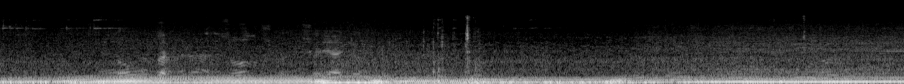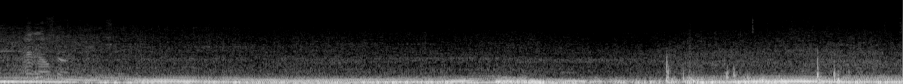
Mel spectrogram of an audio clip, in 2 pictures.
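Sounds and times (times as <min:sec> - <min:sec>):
car engine from inside cabin: 0:00.0 - 0:18.0.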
